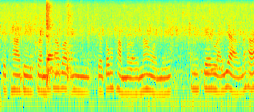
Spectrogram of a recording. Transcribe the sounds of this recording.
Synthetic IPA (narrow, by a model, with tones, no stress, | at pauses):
t͡ɕa˨˩pʰaː˧duː˧ka˧nːa˦˥kʰa˦˥waː˧˥˩ʔɯː˧˩t͡ɕa˨˩t̪ɔ˥˩ŋt̪ʰa˧mʔa˧ɾa˧jmaː˥˩k̚waː˨˩nːiː˦˥˩ | ʔɯː˧˩kɛː˧˥˩ŋlaː˩˦jːaː˨˩ŋna˦˥kʰa˦˥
